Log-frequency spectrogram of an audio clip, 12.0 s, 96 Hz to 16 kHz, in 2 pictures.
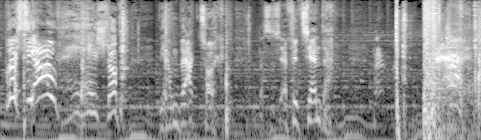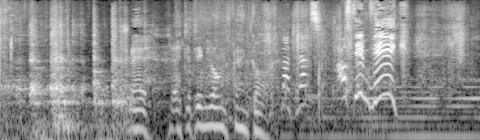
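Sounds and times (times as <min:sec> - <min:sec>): lid creaking: 0:05.8 - 0:07.8.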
